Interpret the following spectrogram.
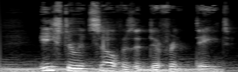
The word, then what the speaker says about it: Ishtar: This is Ishtar, pronounced Easter.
